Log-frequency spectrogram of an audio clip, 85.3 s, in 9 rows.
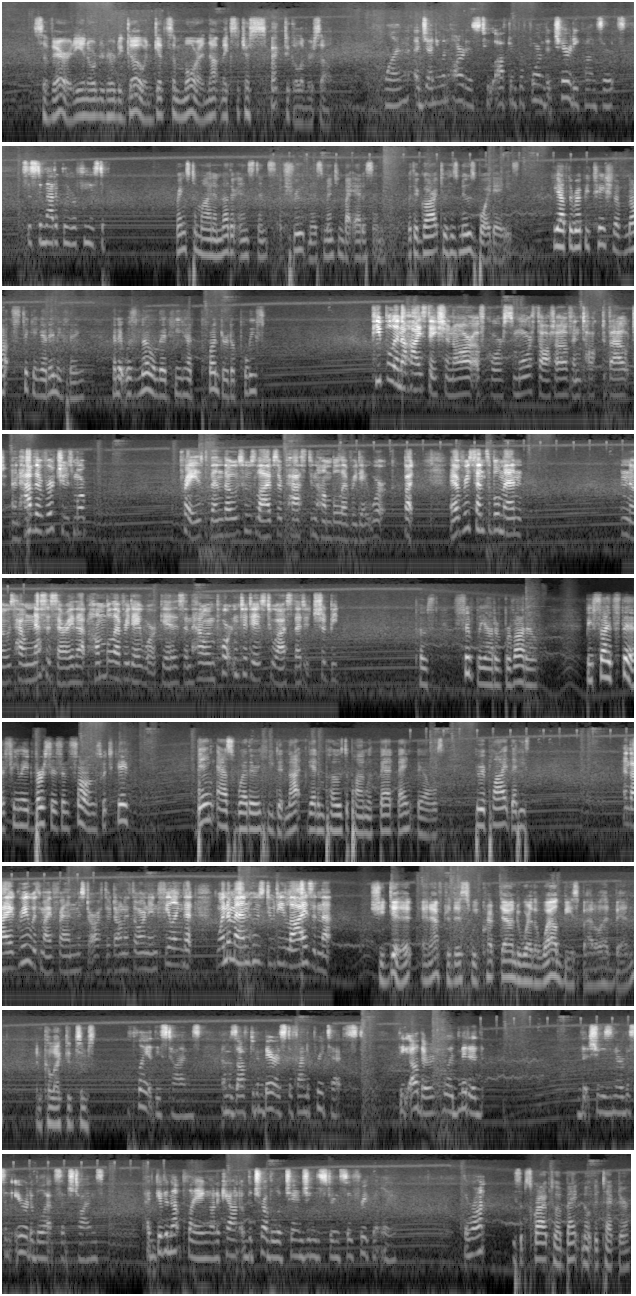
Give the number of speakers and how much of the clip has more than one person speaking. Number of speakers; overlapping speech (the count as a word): five, no overlap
